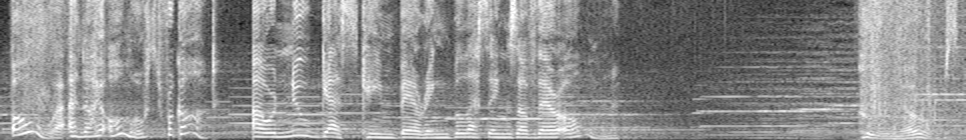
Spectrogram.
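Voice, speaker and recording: A woman narrating a fairy-tale story in a video game as a gentle witch, soft and slow. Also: mid-range voice. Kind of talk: scripted narration. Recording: long reverb with music.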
